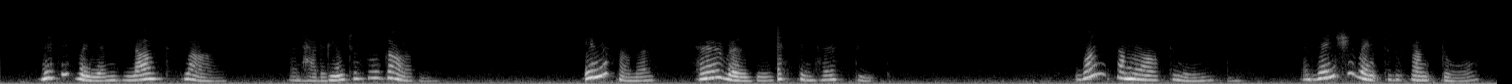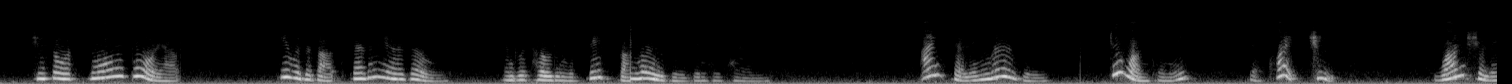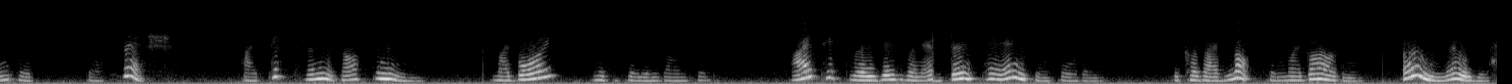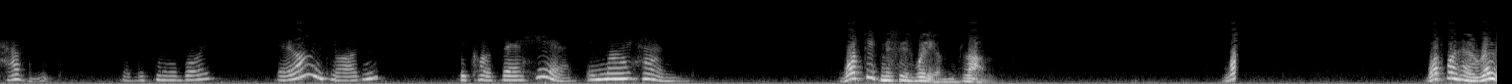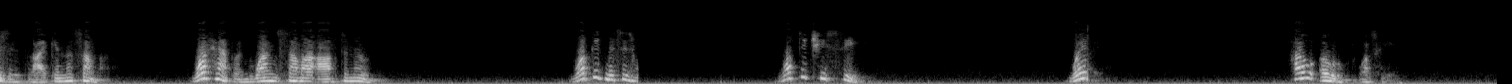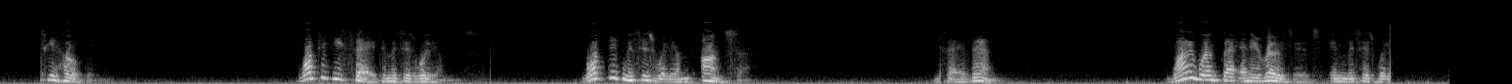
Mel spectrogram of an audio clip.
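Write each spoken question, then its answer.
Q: What did Mrs. Williams love?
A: Flowers

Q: What did she see?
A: A small boy

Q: How old was he?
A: About 7 years old

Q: What was he holding?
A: A big bunch of roses

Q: What did Mrs. Williams answer?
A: She didn't pay for roses because she had lots in her garden

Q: Why weren't there any roses in Mrs. Williams?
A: Because the boy had picked them; they were in his hand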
